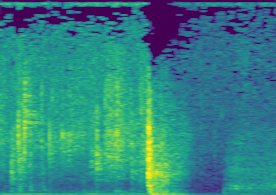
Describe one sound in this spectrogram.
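A heavy wooden door shuts with a thud.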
